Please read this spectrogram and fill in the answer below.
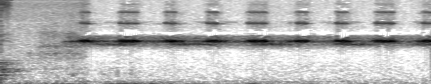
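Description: Cricket chirping: a steady high trill that pulses about two to three times a second, starting about a second in. It is the stock 'crickets' sound effect for an awkward silence.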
